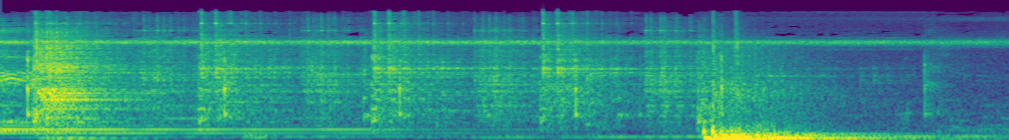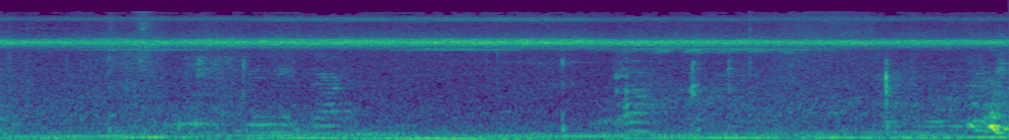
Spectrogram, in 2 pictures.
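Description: The music tails off with a deep low boom about three and a half seconds in. Then insects chirr steadily in a high, thin tone.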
